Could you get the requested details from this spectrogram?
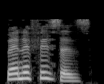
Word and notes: benefices: British English

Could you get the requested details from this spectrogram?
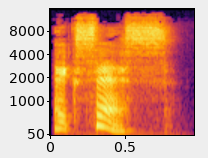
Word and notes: excess: British English

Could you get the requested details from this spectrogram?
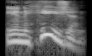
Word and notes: inhesion: British English

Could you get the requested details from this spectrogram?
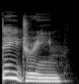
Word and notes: daydream: British English

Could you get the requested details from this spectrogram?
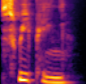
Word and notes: sweeping: British English

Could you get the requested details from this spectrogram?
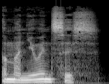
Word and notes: amanuensis: British English

